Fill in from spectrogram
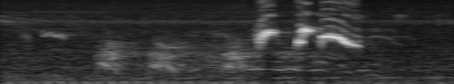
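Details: Female bird kept in a cage, morning song: soft murmuring sounds first, then a loud three-note whistled phrase with a falling final note.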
